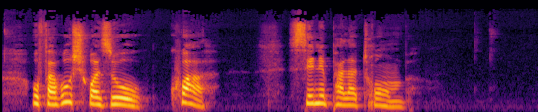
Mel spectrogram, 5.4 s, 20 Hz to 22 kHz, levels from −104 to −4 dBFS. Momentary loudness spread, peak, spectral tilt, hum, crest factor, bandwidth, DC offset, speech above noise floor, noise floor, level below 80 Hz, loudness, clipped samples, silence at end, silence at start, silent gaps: 12 LU; -2 dBFS; -3.5 dB/octave; none; 18 dB; 15 kHz; under 0.1%; 51 dB; -69 dBFS; -68 dBFS; -19 LUFS; under 0.1%; 1.35 s; 0.35 s; none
